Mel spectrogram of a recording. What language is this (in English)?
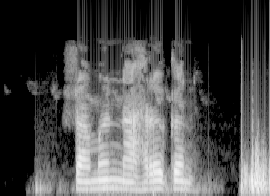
Yidgha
